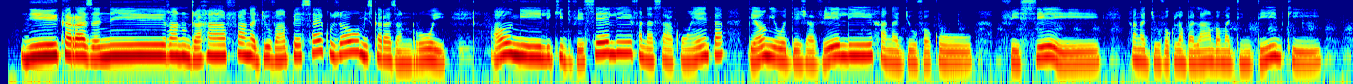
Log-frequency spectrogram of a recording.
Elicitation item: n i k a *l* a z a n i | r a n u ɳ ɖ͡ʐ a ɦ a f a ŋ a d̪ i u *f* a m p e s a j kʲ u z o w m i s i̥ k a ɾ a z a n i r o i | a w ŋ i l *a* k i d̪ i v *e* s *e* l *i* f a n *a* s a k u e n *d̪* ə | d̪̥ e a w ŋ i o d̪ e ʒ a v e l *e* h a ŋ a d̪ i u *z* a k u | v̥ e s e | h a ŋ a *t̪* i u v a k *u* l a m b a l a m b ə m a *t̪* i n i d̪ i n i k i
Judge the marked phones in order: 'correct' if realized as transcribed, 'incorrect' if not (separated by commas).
incorrect, incorrect, incorrect, correct, correct, correct, correct, incorrect, incorrect, incorrect, incorrect, correct, incorrect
